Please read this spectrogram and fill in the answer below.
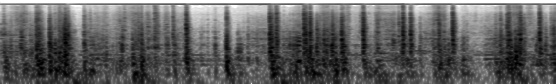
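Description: Irregular clicks, taps and rustling of hands handling a hand tool and plastic car interior trim, with the sleeve brushing close past the microphone.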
